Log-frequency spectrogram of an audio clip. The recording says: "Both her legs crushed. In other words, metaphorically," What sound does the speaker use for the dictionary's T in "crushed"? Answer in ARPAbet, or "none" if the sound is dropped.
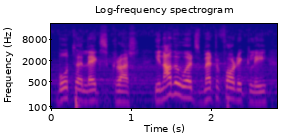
T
